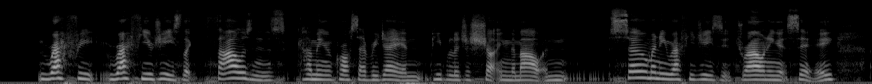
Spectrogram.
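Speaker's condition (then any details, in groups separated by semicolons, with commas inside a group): Cleft palate; congenital cleft palate, bottle fed as infant, could not breastfeed or eat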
